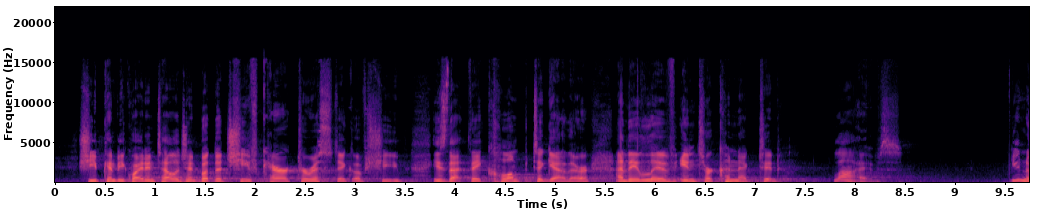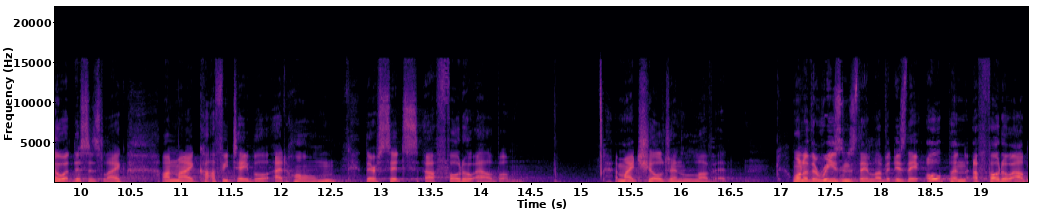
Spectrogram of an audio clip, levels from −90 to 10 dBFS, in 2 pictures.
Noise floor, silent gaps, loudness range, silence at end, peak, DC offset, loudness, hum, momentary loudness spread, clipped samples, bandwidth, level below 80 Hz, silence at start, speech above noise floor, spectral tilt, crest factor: -68 dBFS; none; 6 LU; 0 s; -8 dBFS; under 0.1%; -29 LUFS; none; 11 LU; under 0.1%; 16 kHz; -76 dBFS; 0.25 s; 39 dB; -5.5 dB/octave; 22 dB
